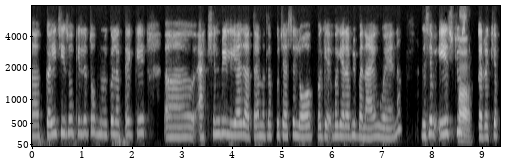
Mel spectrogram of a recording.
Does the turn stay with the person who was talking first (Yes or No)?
Yes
